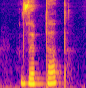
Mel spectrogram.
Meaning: to ask (another or oneself)
- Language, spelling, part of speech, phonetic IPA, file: Czech, zeptat, verb, [ˈzɛptat], Cs-zeptat.ogg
